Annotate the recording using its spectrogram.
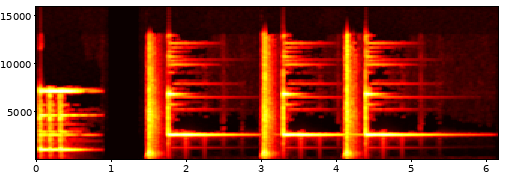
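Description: Subscribe-button animation sound effects: a short chime at the start, then three times a thump followed by a bright bell-like ding that rings out and fades, the last one dying away near the end.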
